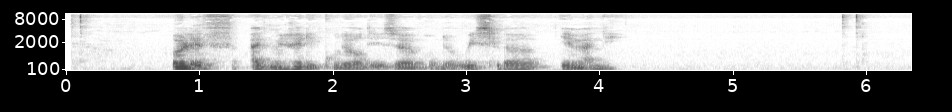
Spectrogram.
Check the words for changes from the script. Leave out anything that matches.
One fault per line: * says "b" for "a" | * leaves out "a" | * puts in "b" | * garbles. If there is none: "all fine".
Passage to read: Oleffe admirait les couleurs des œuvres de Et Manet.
* puts in "Whistler"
